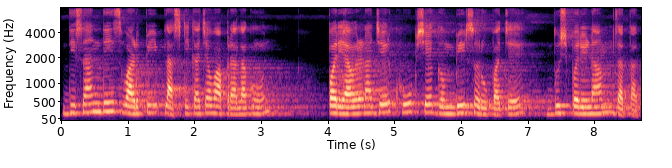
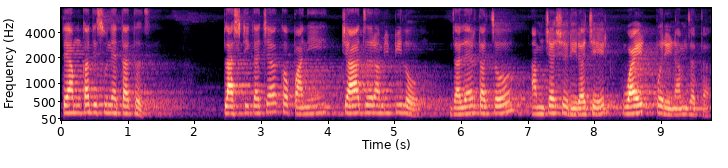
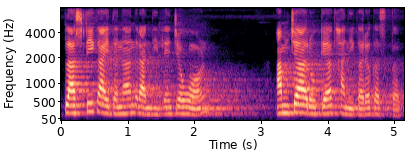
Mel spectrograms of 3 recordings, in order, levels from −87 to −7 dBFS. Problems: background sounds at intervals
